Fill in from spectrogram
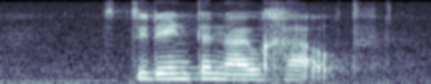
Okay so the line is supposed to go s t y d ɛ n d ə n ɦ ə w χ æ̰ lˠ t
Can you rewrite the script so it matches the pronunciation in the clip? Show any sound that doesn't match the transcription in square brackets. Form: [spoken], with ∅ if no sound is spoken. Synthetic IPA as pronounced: s t y d ɛ n [t] ə n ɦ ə w χ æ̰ lˠ t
